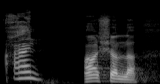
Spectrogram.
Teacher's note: اچھا پیارے بچے، آپ کی عین کی ادائیگی جو ہے نا وہ درست نہیں ہے. عین آپ حمزہ جیسا پڑھ رہے ہیں، تو آپ حلق پہ زور دیں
